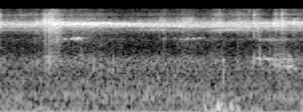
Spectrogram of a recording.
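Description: Crickets chirring in a steady high-pitched chorus, with a brief rustle about a third of a second in.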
